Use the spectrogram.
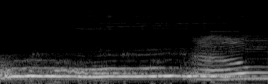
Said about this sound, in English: And so you race back to town, but you hear a howl in the distance.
